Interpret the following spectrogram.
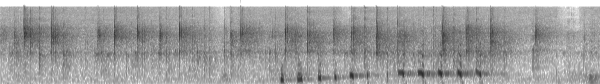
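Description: A man laughing: a run of breathy bursts of laughter, turning into quick voiced 'ha-ha-ha' pulses that rise in pitch about halfway through.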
